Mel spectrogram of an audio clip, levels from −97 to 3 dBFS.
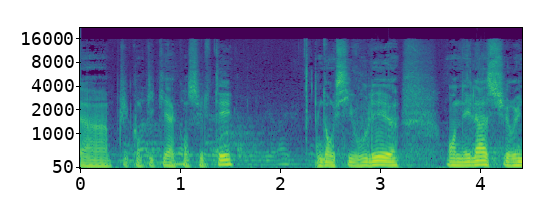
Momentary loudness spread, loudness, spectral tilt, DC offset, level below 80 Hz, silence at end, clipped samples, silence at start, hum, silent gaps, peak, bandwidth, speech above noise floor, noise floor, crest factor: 20 LU; -13 LUFS; -7 dB/octave; under 0.1%; -30 dBFS; 0 s; 0.1%; 0 s; none; none; 0 dBFS; 16 kHz; 20 dB; -31 dBFS; 12 dB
